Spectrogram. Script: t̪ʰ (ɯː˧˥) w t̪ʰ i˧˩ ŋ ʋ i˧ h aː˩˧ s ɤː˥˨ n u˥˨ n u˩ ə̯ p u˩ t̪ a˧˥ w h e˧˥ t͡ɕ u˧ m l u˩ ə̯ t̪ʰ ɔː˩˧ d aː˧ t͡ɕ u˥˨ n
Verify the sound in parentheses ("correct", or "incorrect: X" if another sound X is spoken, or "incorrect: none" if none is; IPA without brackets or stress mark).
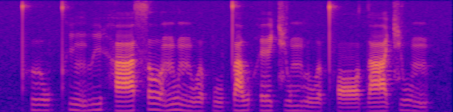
incorrect: ɯː˩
